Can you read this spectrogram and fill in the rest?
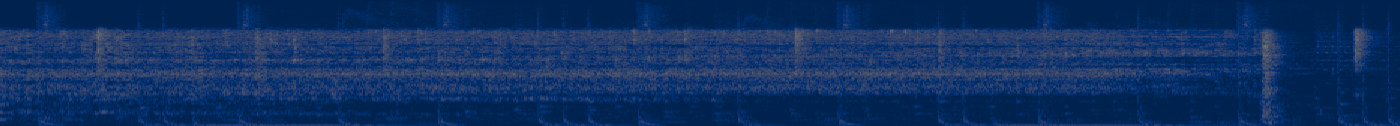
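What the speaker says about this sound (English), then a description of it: "I'm just going to fill it up with water" Water pours steadily into a large mug, a continuous splashing rush with faint knocks and clatter underneath, ending with a brief louder splash.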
